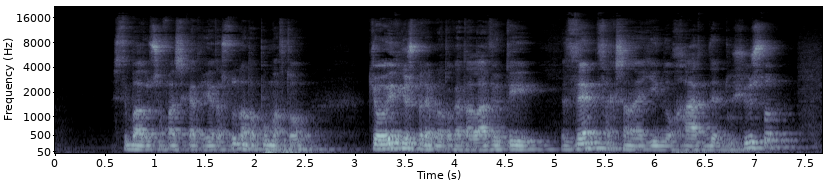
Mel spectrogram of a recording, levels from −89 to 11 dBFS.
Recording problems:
off-mic speech; far
room echo; slight; dies away in 0.5 s

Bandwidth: 18.5 kHz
